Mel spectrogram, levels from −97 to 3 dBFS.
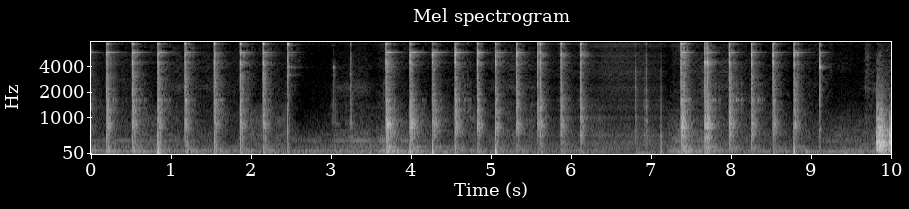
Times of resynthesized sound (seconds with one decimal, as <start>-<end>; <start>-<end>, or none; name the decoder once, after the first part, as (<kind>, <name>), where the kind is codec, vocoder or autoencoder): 5.6-7.2 (autoencoder, DAC-VAE)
